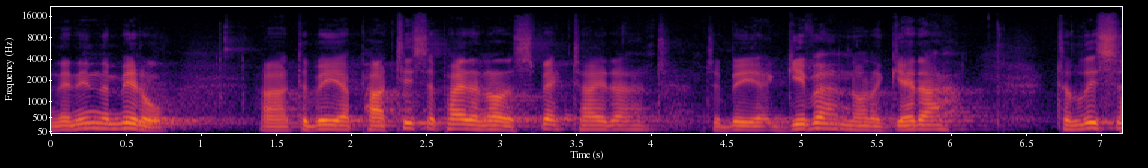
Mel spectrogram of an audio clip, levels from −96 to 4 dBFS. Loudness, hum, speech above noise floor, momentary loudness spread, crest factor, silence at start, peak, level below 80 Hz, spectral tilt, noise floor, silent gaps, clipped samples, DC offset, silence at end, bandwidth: -33 LUFS; none; 24 dB; 13 LU; 20 dB; 0 s; -14 dBFS; -86 dBFS; -5 dB/octave; -57 dBFS; none; under 0.1%; under 0.1%; 0 s; 18 kHz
